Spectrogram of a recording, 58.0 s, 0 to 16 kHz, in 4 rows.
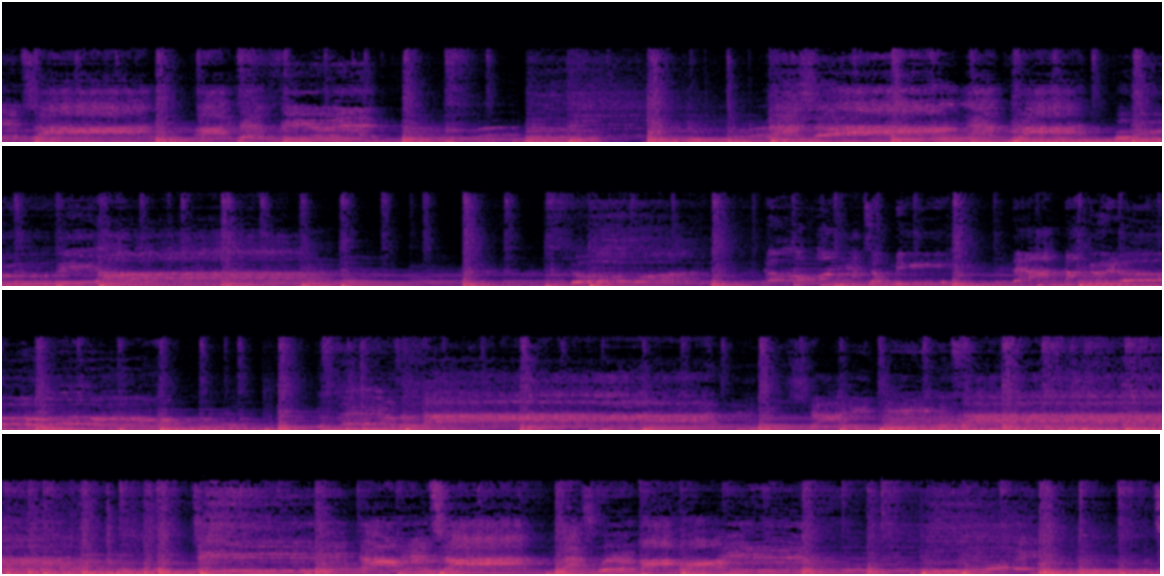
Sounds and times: Inside, large room or hall: 0.0 - 57.9
Music: 0.0 - 57.9
Singing: 45.9 - 53.8.

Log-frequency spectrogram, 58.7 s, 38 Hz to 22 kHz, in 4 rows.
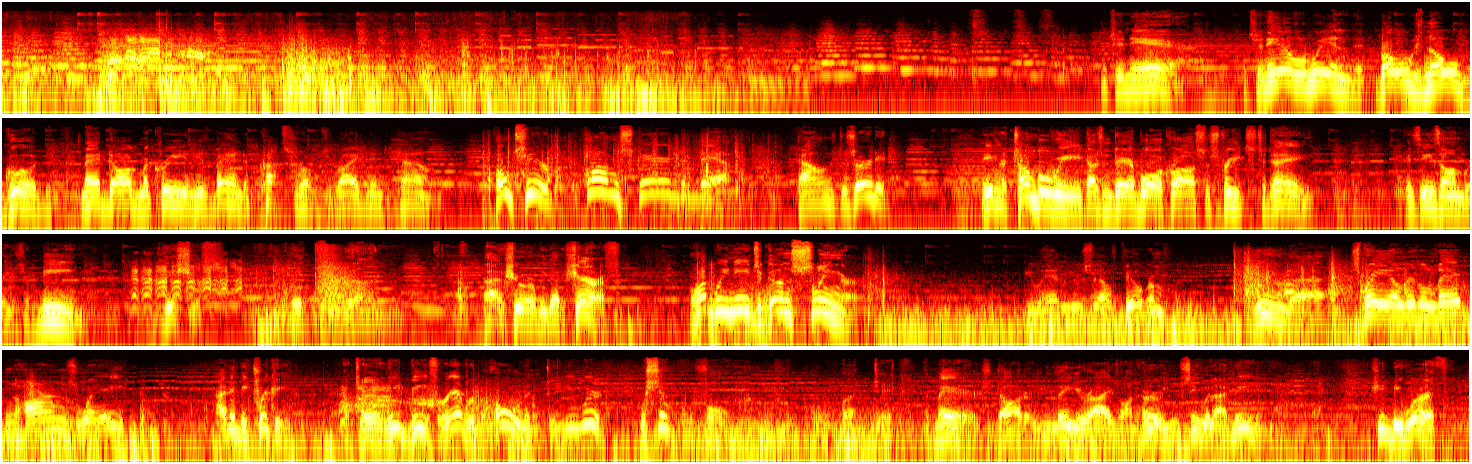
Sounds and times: Music: 0.0 - 58.7.

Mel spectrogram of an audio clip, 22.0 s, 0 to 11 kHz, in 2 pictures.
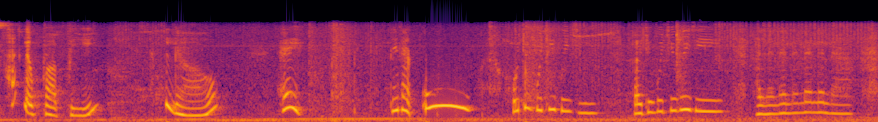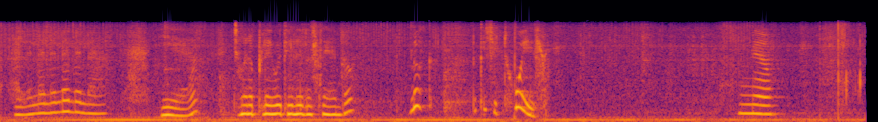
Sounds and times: Speech: 2.1 - 2.8, 3.5 - 3.8, 4.9 - 12.4, 13.0 - 15.5, 16.1 - 17.9, 20.2 - 20.8.

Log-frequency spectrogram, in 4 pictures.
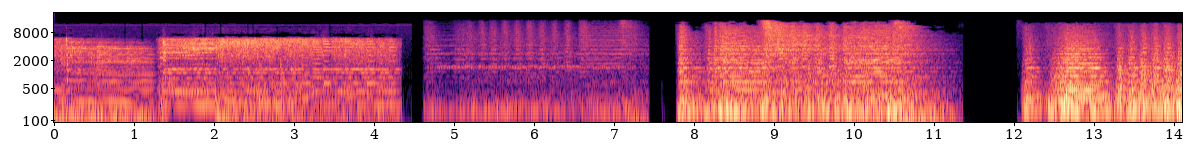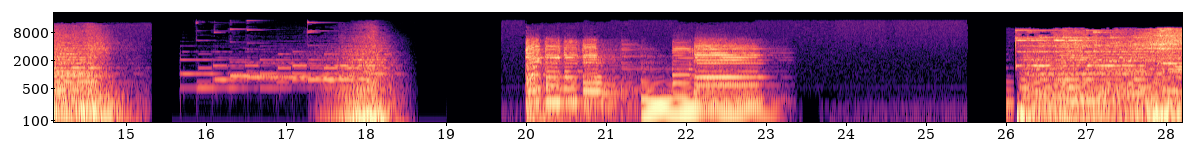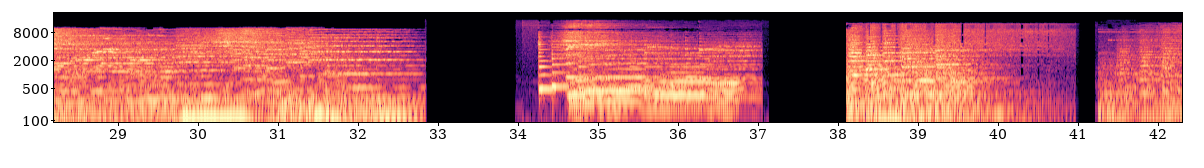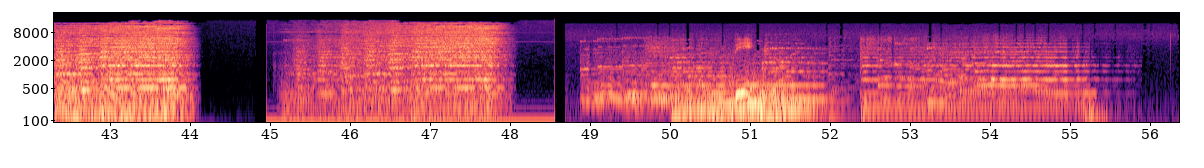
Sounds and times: Music: 0.0 - 11.4, 12.1 - 18.7, 20.0 - 23.4, 26.0 - 32.9, 34.0 - 37.2, 38.1 - 44.2, 45.0 - 56.0.

